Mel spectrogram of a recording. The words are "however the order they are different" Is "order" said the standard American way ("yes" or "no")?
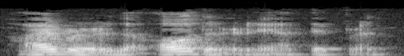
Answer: no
